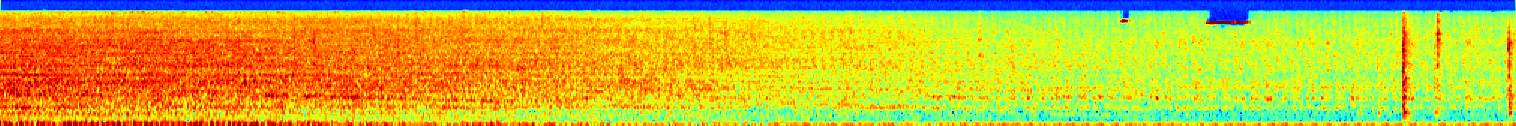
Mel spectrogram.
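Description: A utility vehicle's engine running steadily and slowly fading, over a low wind rumble on the microphone. A couple of light clicks come near the end.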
